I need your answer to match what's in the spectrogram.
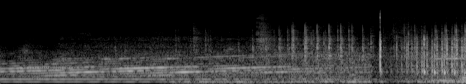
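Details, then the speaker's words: Whirlpool WTW4850XQ0 top-load washer, service test mode high spin, during actuator not-spinning diagnosis; smooth hum climbs steadily in pitch as drum spins up, no grinding or knocking; healthy spin. "so I'm going hit start I can hear the unit is beginning to spin right"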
